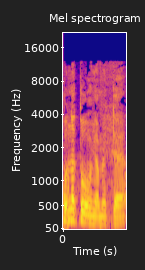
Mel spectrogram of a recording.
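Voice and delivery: deep mock grave tone. Mocking the serious tone.

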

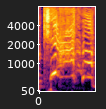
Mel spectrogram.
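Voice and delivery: high, slow, loud squeal; shriek. Retold or imitated. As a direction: squeal it like a startled fan. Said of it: "キャーってやるから".

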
